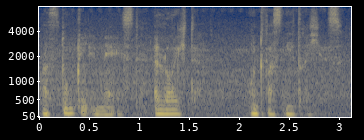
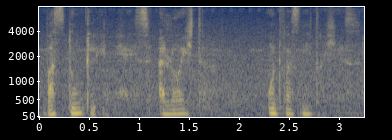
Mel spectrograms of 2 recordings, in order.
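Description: First: Soft, low whispered plea; a hushed prayer to herself in the dark. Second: Soft, low whispered repeat; the prayer again, even more hushed. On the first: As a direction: breathe the prayer out barely voiced. Whispered prayer alone at night. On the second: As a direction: murmur the same plea again under the breath. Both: Acted.

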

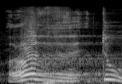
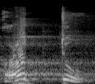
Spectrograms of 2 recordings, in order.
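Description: First: عذت said with a clear dh sound before the ta; original dhal. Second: عدت said with a plain t sound, the dhal merged into the ta; assimilated t. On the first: Teacher showing students the original letter, low and clear. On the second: Teacher showing students the merged sound, low and clear. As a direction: say عدت as it is recited, with t. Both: Shown as a demonstration.

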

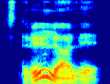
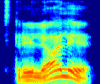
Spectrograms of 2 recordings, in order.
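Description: First: СТРЕЛЯЛИ as a lower, falling answer; casual confirmation. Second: СТРЕЛЯЛИ asked with a pitch peak in mid-word; interested question. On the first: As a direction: answer СТРЕЛЯЛИ offhandedly, pitched down. Dragon confirms, scratching its belly. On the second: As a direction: ask СТРЕЛЯЛИ with mild curiosity. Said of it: "заинтересовался я". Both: A narrator's reading.

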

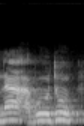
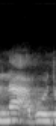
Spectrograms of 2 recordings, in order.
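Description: First: "نعبد" with a short final damma; correct pronunciation. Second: "نعبد" with the final u stretched into a waw; over-lengthened damma. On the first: Teacher shows students the right reading, short final vowel in نعبد. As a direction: end "نعبد" on a brief u, not stretched. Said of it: "فنقول نعبد". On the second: Teacher demonstrates the error, final vowel of نعبد drawn out. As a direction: drag the last vowel of "نعبد" into a long oo. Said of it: "زيادة زمن النطق بالضمة". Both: Shown as a demonstration.

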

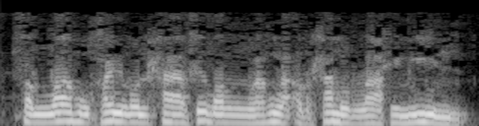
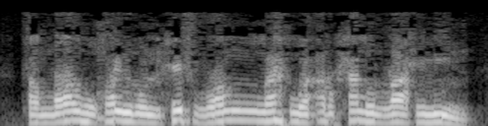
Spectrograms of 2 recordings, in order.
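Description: First: Said in the usual way. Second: "حفظا" as hifzan; kasra, vowelless fa. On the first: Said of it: "قرأ قالون بكسر الحاء". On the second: Shown as a demonstration. Teacher showing Qalun's reading, "حفظا" said hifzan. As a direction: say "حفظا" with short i and closed f. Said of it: "بكسر الحاء وفاء ساكنة هكذا".

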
